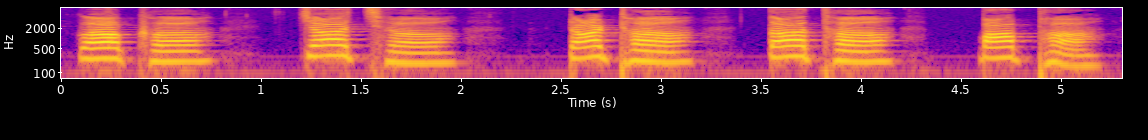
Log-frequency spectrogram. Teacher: हर वर्ग का पहला वर्ण जो है वो अघोष है और दूसरा वर्ण भी अघोष है · और इसमें अघोष में जो होती हैं, हमारी जो स्वर तंत्रियां होती हैं वो निस्पंद होती हैं, पृथक होती हैं।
